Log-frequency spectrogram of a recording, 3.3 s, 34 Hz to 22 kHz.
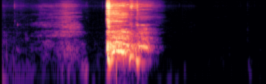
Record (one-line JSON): {"cough_length": "3.3 s", "cough_amplitude": 32768, "cough_signal_mean_std_ratio": 0.28, "survey_phase": "beta (2021-08-13 to 2022-03-07)", "age": "65+", "gender": "Male", "wearing_mask": "No", "symptom_none": true, "smoker_status": "Never smoked", "respiratory_condition_asthma": false, "respiratory_condition_other": false, "recruitment_source": "REACT", "submission_delay": "0 days", "covid_test_result": "Negative", "covid_test_method": "RT-qPCR", "influenza_a_test_result": "Negative", "influenza_b_test_result": "Negative"}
